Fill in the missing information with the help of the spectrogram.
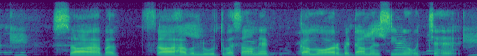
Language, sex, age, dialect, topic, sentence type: Hindi, male, 41-45, Kanauji Braj Bhasha, agriculture, statement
